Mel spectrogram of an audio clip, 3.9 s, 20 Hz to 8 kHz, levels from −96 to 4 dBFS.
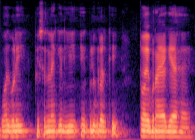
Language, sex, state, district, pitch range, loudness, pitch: Hindi, male, Jharkhand, Ranchi, 105-110 Hz, -15 LUFS, 110 Hz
